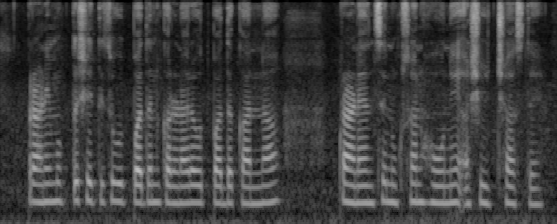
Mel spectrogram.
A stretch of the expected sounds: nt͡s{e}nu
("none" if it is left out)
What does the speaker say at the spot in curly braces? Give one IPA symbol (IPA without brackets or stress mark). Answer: e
